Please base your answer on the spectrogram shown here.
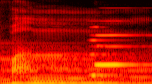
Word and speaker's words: Vam: So the root syllable is Vam, V-A-M or V-A-N-G. It's like that vibratory frequency moving up into the brain.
